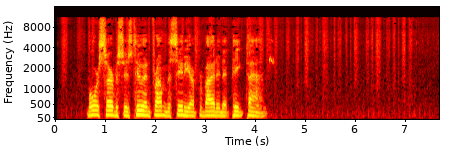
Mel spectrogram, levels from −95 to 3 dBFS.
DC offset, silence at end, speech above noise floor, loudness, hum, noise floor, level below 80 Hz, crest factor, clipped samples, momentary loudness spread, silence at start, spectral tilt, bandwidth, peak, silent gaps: under 0.1%; 0.55 s; 35 dB; -20 LUFS; none; -56 dBFS; -56 dBFS; 20 dB; under 0.1%; 24 LU; 0.15 s; -4 dB/octave; 11.5 kHz; -4 dBFS; none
